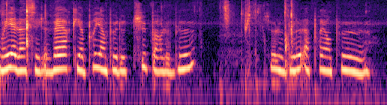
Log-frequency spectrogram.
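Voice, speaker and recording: A woman talks at a very slow pace in a fairly high pitch, with long, frequent pauses. Her intonation is flat and monotone. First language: not French (speaking French). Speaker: crafter. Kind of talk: tutorial. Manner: halting.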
